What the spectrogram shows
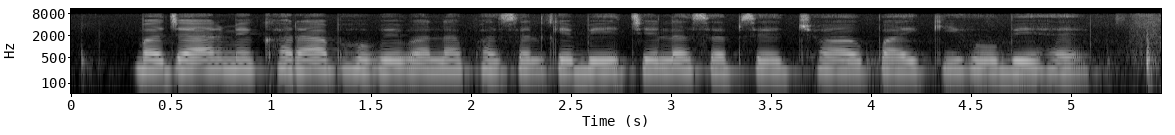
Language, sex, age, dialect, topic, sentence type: Magahi, female, 31-35, Southern, agriculture, statement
